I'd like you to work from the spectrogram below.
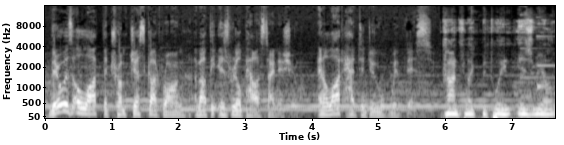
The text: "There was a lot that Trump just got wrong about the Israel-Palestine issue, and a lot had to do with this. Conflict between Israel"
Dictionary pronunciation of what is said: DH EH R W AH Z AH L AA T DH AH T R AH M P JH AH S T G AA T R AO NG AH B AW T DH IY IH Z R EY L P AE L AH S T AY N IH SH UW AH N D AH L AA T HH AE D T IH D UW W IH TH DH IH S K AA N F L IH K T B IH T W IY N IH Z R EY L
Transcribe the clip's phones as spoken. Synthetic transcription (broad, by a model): DH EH R W AH Z AH L AA T DH AH T R AH M P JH AH S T G AA T R AO NG AH B AW T DH IY IH Z R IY L P AE L AH S T AY N IH SH UW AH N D AH L AA T HH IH D T IH D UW W IH DH IH S K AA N F L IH K T B IH T W IY N IH Z R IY L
